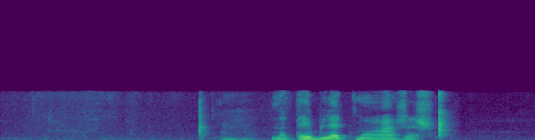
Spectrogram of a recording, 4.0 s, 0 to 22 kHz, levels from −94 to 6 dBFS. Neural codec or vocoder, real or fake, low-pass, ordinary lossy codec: none; real; none; none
